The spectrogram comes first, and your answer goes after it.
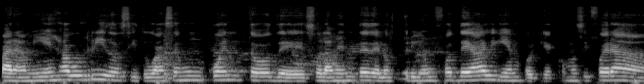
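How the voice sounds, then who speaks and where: A woman with a Puerto Rican accent speaks at a medium pitch and a moderate pace, with hardly any pauses. Her intonation is flat and monotone, while her loudness swings widely. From Puerto Rico. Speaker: documentary film director. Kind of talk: interview.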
